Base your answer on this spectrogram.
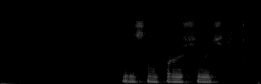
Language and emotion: Russian, neutral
